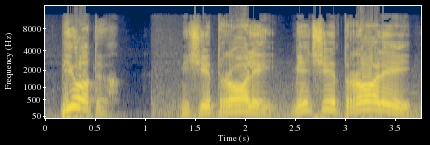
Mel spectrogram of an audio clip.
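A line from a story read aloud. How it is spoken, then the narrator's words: Crowd shouting. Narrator (Russian): закричали вокруг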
